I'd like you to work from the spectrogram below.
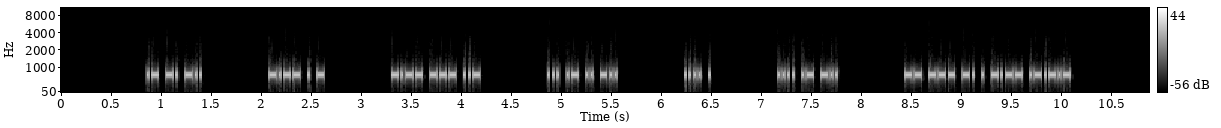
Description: Morse code, heard as a keyed tone, about 53 wpm, 700 Hz. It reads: AND YET YOU SAID HE HAD MONEY.
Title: 4x Word-Spacing - Sentences from Top 500 Words - 50wpm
